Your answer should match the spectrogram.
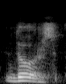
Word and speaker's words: Dores: Y eh, la playa se llama Dors, Dores se escribe,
